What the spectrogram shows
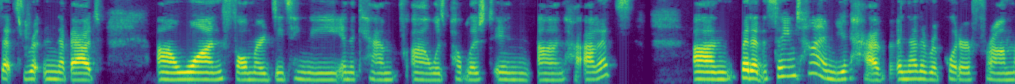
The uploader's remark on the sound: In this La Trobe Asia webinar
